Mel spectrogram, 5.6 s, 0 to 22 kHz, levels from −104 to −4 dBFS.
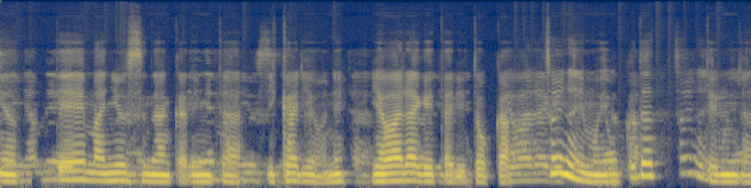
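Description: Echo leak runs from 0 to 0.46 s, 0.96 to 1.09 s, 1.4 to 2.37 s, 2.61 to 2.81 s, 3.14 to 3.55 s and 3.79 to 5.57 s. A separate copy of the speech returns 965 ms late, roughly 10 to 20 dB quieter, likely because a far-end echo canceller let loudspeaker pickup through. Reverberation would be a smooth tail that blends into the sound, but this is a distinct, delayed repeat.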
